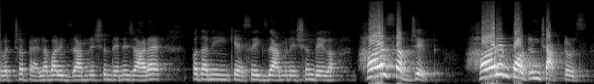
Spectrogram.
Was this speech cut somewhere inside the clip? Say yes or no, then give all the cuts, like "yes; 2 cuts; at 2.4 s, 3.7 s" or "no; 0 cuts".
yes; 1 cut; at 3.5 s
